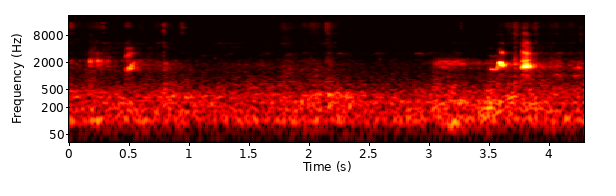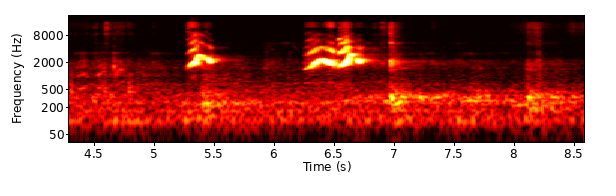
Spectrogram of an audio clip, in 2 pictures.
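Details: Cockatiel giving several short chirping calls, two louder rising-falling squawks near the end, over a low indoor background hum.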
